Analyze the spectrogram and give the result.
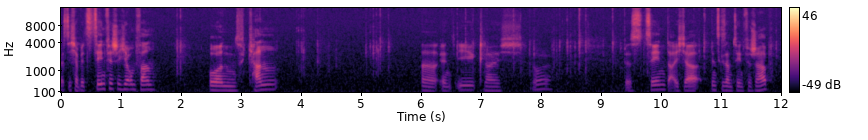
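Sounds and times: faint keyboard typing: 1.9s - 3.0s, 3.9s - 5.6s, 6.4s - 12.0s.

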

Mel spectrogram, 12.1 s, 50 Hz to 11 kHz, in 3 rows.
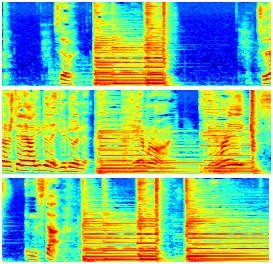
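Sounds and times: acoustic guitar strumming: 1.0s - 2.7s, 5.4s - 8.1s, 9.1s - 12.0s.

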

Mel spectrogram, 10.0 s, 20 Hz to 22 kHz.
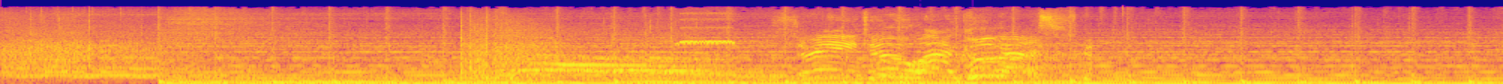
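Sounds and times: background music with steady beat: 0.0s - 10.0s
short high whistle blast: 4.4s - 5.0s.

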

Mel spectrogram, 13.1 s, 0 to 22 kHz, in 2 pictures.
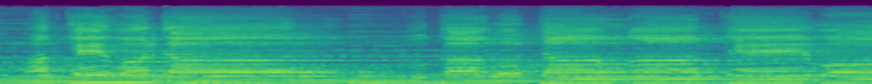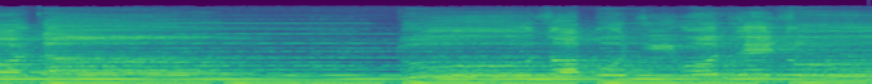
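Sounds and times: sustained instrumental accompaniment: 0.0s - 13.0s
voices singing a hymn: 0.0s - 13.0s.

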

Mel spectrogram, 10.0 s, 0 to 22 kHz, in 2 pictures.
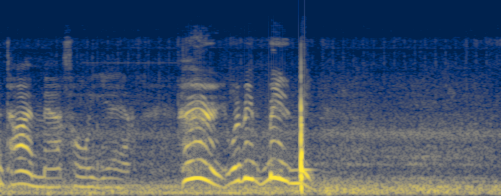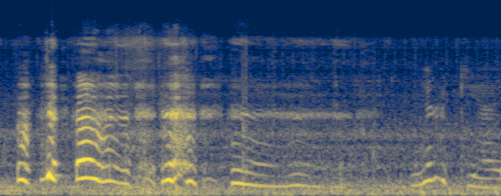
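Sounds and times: low even outdoor rumble: 0.0s - 10.0s.

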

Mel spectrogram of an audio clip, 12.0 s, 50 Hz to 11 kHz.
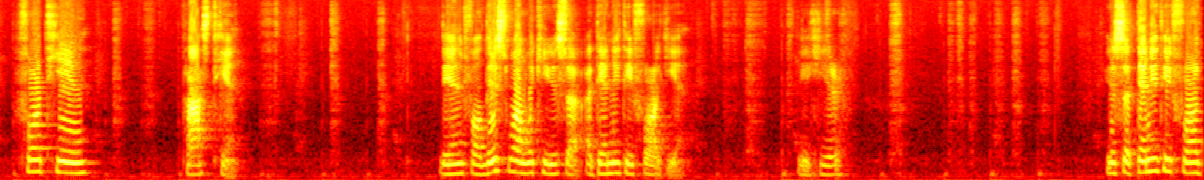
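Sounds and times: marker pen writing on paper: 0.0s - 4.2s, 7.0s - 10.7s.

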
